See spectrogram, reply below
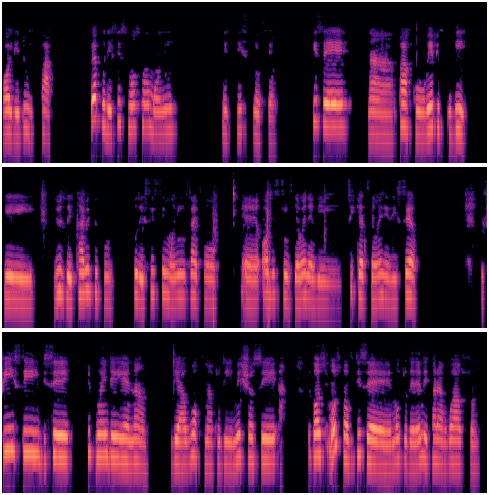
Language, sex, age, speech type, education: Nigerian Pidgin, female, 15-29, spontaneous, tertiary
